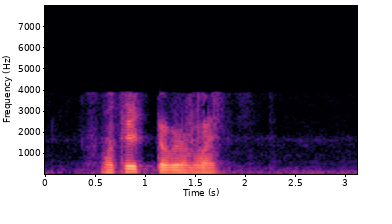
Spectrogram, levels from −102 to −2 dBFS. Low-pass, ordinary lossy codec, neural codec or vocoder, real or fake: 7.2 kHz; AAC, 16 kbps; codec, 44.1 kHz, 7.8 kbps, DAC; fake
